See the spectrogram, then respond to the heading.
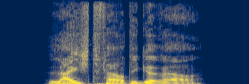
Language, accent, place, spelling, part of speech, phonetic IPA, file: German, Germany, Berlin, leichtfertigerer, adjective, [ˈlaɪ̯çtˌfɛʁtɪɡəʁɐ], De-leichtfertigerer.ogg
- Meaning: inflection of leichtfertig: 1. strong/mixed nominative masculine singular comparative degree 2. strong genitive/dative feminine singular comparative degree 3. strong genitive plural comparative degree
